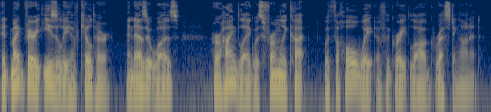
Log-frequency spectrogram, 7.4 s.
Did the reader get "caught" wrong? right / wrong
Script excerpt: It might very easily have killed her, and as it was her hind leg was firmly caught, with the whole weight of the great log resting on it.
wrong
